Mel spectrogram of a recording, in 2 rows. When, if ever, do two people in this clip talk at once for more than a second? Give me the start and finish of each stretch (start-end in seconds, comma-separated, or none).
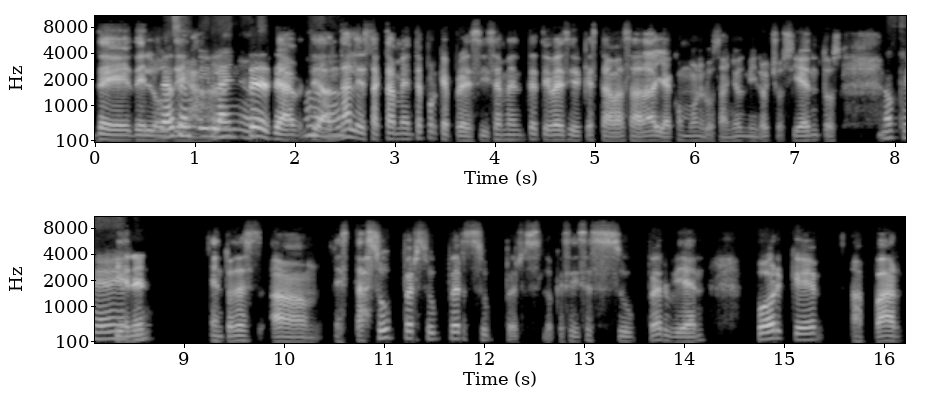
0.6-2.5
